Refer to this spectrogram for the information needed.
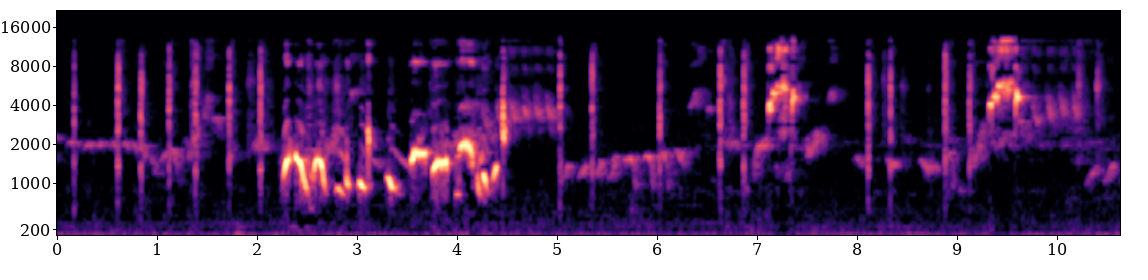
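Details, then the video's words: Wild songbirds at a big red teacup feeder, with sharp high chirps, buzzy trills and squawky notes coming in bursts, some near-steady whistled tones, and clicks of birds moving on the feeder. "Bird singing and chriping beautiful birds singing and chriping on the big red tear cup bird feeder"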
